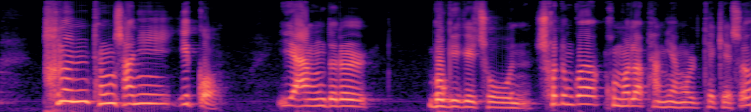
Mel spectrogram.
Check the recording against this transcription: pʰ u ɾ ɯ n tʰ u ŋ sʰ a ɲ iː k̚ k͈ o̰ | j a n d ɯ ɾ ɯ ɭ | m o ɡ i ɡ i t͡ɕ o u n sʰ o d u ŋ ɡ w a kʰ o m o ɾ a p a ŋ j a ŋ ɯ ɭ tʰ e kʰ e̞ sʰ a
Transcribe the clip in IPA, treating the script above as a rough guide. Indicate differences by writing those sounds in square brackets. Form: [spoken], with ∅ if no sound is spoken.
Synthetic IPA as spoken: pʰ u ɾ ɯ n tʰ [o] ŋ sʰ a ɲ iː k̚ k͈ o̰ | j a [ŋ] d ɯ ɾ ɯ ɭ | m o ɡ i ɡ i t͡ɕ o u n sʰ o d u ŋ ɡ w a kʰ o m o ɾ a p a ŋ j a ŋ ɯ ɭ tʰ e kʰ e̞ sʰ [ʌ]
